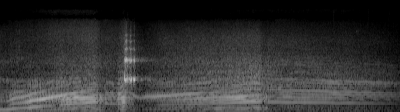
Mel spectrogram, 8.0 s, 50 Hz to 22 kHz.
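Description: BMW 3 Series sedan accelerating hard away, its engine pitch climbing through a gear, breaking with a short high chirp about two and a half seconds in, climbing again to a second gear change about five seconds in. It then fades as the car pulls into the distance.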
